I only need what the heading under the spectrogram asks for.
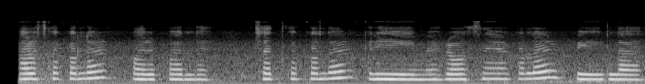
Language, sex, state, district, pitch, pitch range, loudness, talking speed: Hindi, female, Rajasthan, Bikaner, 250 Hz, 230-260 Hz, -13 LUFS, 140 wpm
